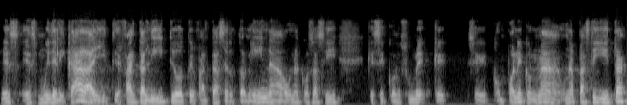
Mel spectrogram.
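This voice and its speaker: A man's voice is somewhat breathy and carries lively intonation. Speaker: business owner. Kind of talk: interview. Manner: halting.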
